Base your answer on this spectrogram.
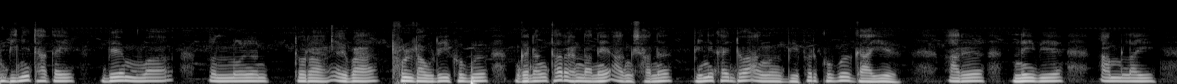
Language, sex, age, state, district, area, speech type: Bodo, male, 30-45, Assam, Baksa, rural, spontaneous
